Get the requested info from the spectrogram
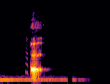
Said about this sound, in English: I did just eat dinner. I'm in the middle of digesting. So you don't hear me belching up a storm.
